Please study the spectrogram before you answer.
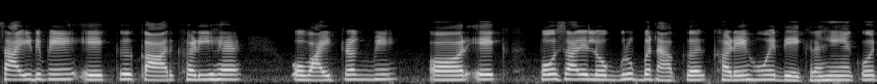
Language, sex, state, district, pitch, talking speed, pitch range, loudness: Hindi, female, Punjab, Pathankot, 220 Hz, 155 wpm, 210-230 Hz, -14 LUFS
